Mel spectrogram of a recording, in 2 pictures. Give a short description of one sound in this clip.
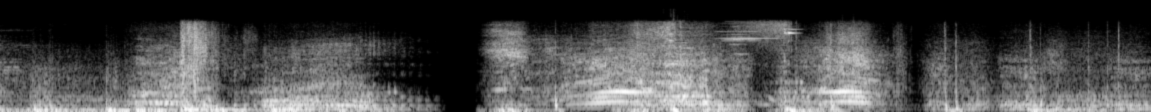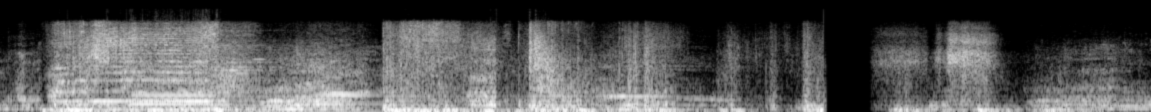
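Large beasts roar and growl loudly.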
